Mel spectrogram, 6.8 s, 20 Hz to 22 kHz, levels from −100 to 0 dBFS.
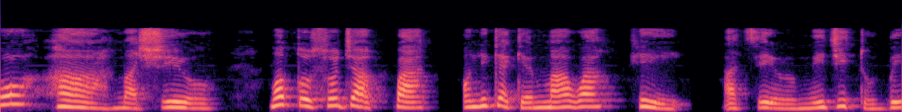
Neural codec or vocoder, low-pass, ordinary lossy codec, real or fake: codec, 16 kHz, 2 kbps, FunCodec, trained on LibriTTS, 25 frames a second; none; none; fake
